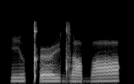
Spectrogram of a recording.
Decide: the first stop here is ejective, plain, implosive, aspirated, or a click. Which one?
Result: ejective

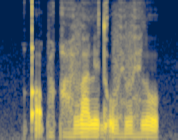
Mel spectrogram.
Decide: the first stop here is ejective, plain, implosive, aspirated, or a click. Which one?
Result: ejective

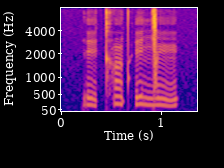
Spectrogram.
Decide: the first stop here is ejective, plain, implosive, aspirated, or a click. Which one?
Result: aspirated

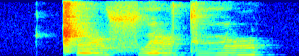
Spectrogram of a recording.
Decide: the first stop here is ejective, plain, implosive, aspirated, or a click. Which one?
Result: click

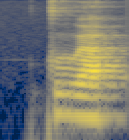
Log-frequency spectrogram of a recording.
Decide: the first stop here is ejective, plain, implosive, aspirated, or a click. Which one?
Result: plain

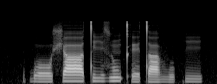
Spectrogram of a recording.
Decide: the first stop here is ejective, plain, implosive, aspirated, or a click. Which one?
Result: implosive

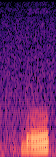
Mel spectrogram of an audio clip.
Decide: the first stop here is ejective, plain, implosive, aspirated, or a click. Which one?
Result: implosive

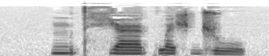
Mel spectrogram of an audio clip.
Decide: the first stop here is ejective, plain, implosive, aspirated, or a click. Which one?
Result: plain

